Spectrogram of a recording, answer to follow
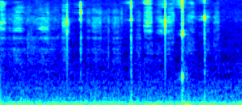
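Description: Stylus writing by hand on a tablet screen: a run of faint, irregular taps and scratches over a low steady hum.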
